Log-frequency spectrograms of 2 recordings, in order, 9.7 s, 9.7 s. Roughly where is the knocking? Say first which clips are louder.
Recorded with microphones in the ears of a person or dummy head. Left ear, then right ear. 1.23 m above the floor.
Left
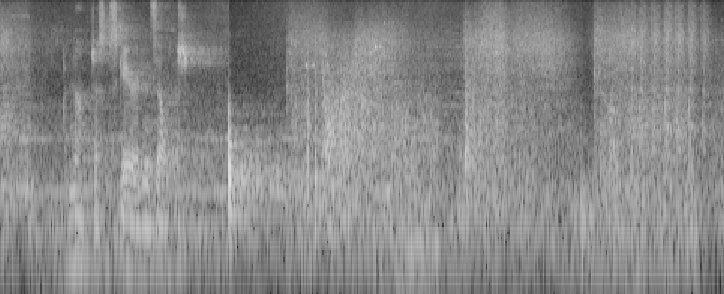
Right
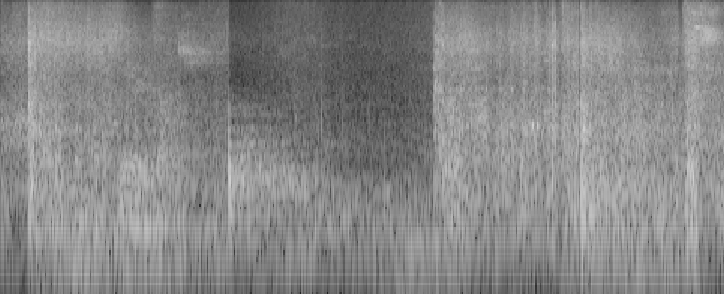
Left 9 dB; left.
